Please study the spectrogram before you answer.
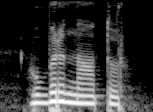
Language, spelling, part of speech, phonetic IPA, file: Ukrainian, губернатор, noun, [ɦʊberˈnatɔr], Uk-губернатор.ogg
- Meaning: governor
